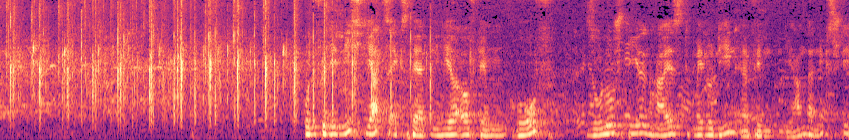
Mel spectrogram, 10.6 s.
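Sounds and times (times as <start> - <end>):
audience applause: 0.0 - 5.5
speech: 3.8 - 10.6.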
